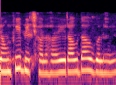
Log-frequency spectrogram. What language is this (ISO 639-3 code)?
mag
